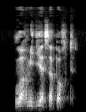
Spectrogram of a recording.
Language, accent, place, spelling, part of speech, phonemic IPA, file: French, France, Lyon, voir midi à sa porte, verb, /vwaʁ mi.di a sa pɔʁt/, LL-Q150 (fra)-voir midi à sa porte.wav
- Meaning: to look at things in a solipsistic manner, to be wrapped up in oneself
